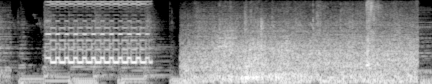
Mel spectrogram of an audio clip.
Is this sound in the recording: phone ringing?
yes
